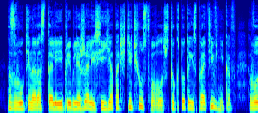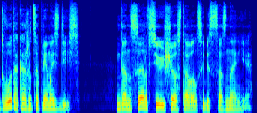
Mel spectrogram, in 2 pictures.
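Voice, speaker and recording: A man narrating a fantasy audiobook in the first person, steady and measured. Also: a little high, no room sound, studio quality.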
